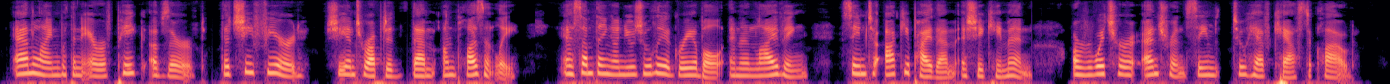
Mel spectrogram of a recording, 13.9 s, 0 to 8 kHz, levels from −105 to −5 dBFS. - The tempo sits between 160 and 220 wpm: Yes, average, 170 wpm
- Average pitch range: Yes, average, 3.9 semitones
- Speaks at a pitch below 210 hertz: No, high, 225 Hz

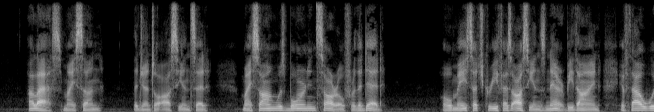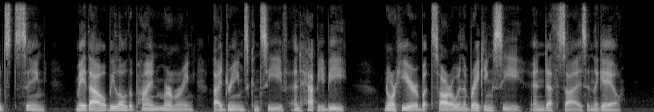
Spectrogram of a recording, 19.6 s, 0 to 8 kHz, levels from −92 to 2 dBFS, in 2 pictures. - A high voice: No, low, 115 Hz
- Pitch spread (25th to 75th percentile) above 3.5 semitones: No, average, 3.1 semitones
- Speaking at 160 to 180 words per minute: Yes, average, 170 wpm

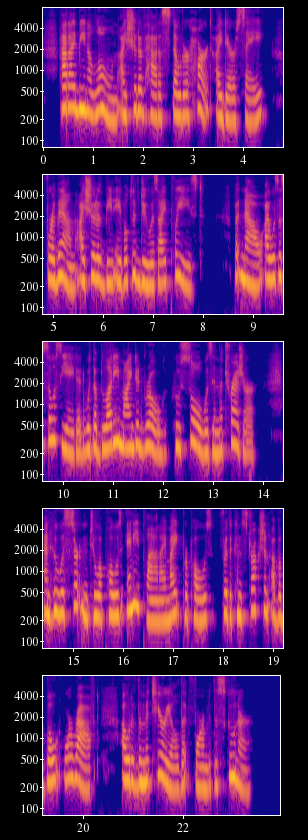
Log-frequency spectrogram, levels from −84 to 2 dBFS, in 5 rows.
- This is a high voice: Yes, high, 235 Hz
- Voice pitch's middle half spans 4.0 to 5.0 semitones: No, average, 3.5 semitones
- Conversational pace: Yes, average, 175 wpm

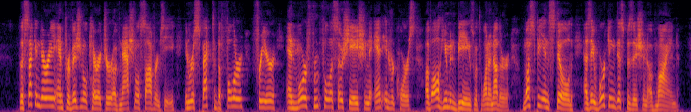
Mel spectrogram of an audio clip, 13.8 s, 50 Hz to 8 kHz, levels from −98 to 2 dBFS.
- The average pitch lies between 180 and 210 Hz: No, medium, 160 Hz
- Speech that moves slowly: No, average, 155 wpm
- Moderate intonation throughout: No, wide, 5.7 semitones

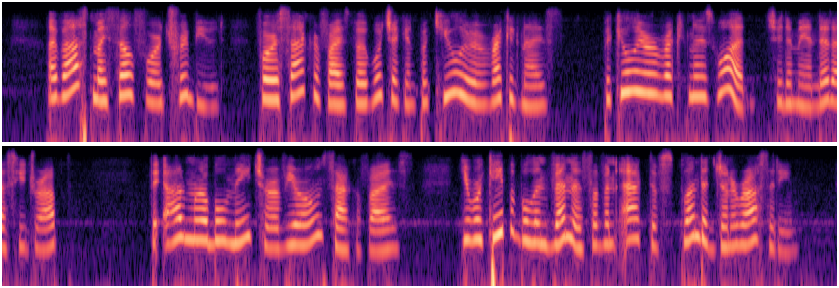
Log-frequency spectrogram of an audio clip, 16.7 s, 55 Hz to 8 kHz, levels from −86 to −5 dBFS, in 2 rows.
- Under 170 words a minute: Yes, average, 150 wpm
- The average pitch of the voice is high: Yes, very high, 255 Hz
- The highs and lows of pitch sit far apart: No, average, 4.8 semitones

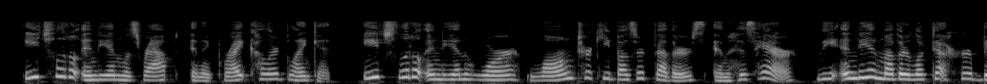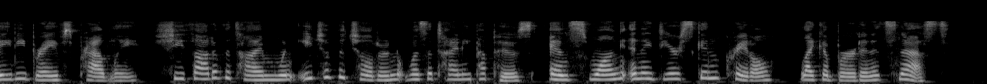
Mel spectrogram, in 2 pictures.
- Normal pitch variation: Yes, average, 4.6 semitones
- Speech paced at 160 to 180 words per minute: Yes, average, 170 wpm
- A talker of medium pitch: No, high, 225 Hz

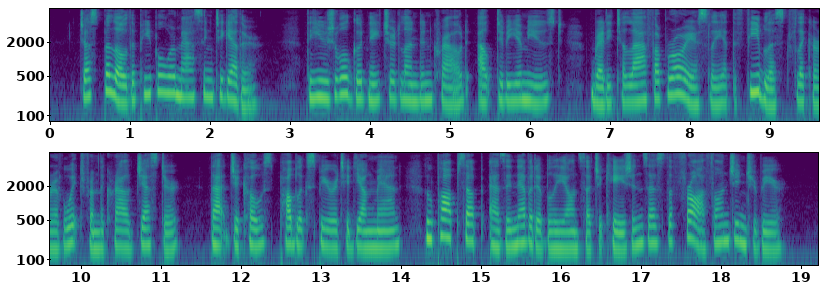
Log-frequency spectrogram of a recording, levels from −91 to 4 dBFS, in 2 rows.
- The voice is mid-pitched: Yes, medium, 180 Hz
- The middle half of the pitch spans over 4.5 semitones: No, average, 3.9 semitones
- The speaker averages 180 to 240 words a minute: No, average, 155 wpm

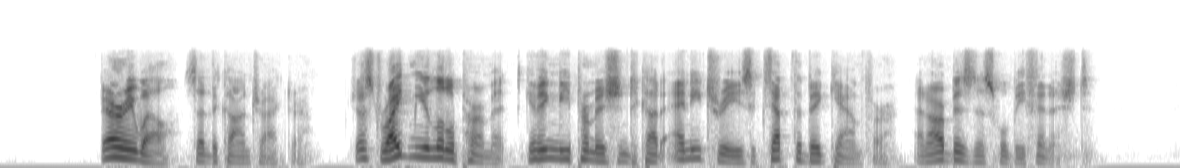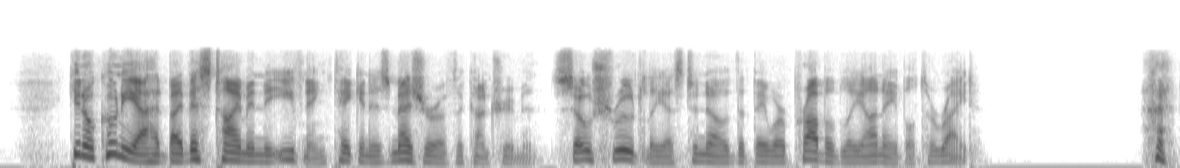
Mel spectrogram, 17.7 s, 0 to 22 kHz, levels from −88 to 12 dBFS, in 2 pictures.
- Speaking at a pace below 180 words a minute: No, average, 195 wpm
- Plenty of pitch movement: Yes, wide, 6.9 semitones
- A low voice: Yes, low, 130 Hz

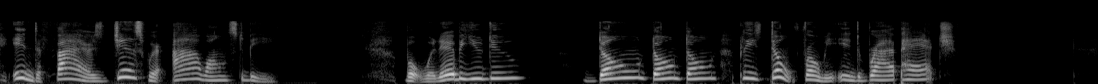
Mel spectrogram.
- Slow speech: Yes, slow, 130 wpm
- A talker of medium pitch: No, high, 240 Hz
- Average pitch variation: No, wide, 5.8 semitones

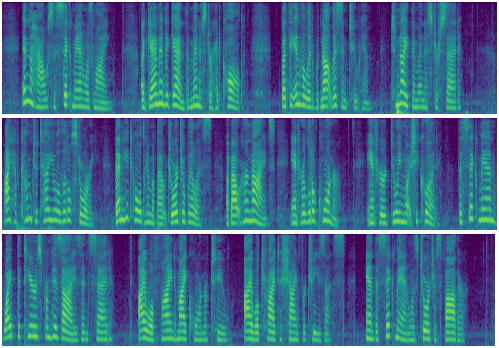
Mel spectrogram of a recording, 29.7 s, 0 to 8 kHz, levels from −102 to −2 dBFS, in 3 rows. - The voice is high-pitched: Yes, high, 210 Hz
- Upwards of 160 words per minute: Yes, average, 175 wpm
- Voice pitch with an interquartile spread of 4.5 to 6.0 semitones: Yes, average, 5.2 semitones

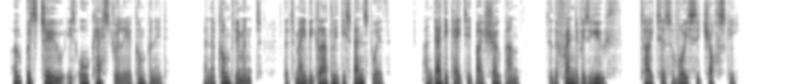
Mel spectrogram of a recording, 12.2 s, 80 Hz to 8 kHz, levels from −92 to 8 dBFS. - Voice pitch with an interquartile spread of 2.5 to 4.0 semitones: No, average, 4.7 semitones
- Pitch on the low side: Yes, low, 115 Hz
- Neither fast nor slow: No, slow, 125 wpm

